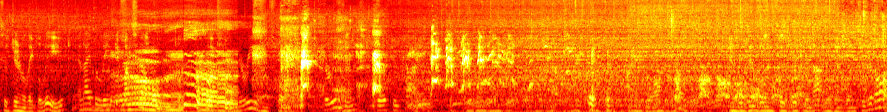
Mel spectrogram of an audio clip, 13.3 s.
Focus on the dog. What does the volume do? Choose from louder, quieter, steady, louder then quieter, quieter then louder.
quieter.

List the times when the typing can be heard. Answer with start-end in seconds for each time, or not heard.
not heard.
